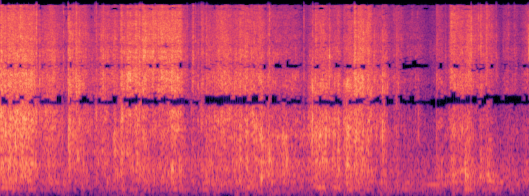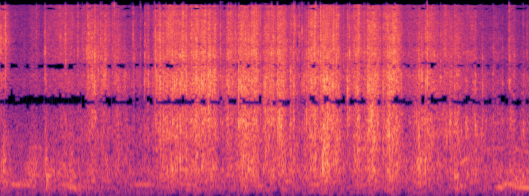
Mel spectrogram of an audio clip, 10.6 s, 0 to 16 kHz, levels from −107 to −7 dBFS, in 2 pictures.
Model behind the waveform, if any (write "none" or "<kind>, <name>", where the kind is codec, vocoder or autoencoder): none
